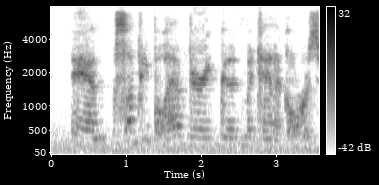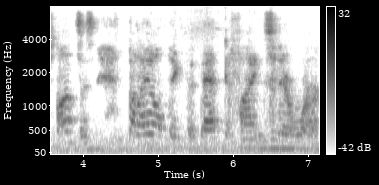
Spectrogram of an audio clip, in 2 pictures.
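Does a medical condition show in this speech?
Yes: Parkinson's disease; diagnosed 5-6 years ago, hand tremors, deep brain stimulation both sides, first 1.5 years ago; tremors largely controlled, battery pack, switched on and off with mini iPod, not all symptoms relieved.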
